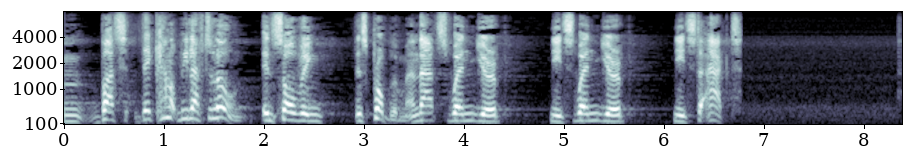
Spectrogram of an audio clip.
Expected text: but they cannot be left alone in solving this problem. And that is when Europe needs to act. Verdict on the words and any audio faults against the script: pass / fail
fail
